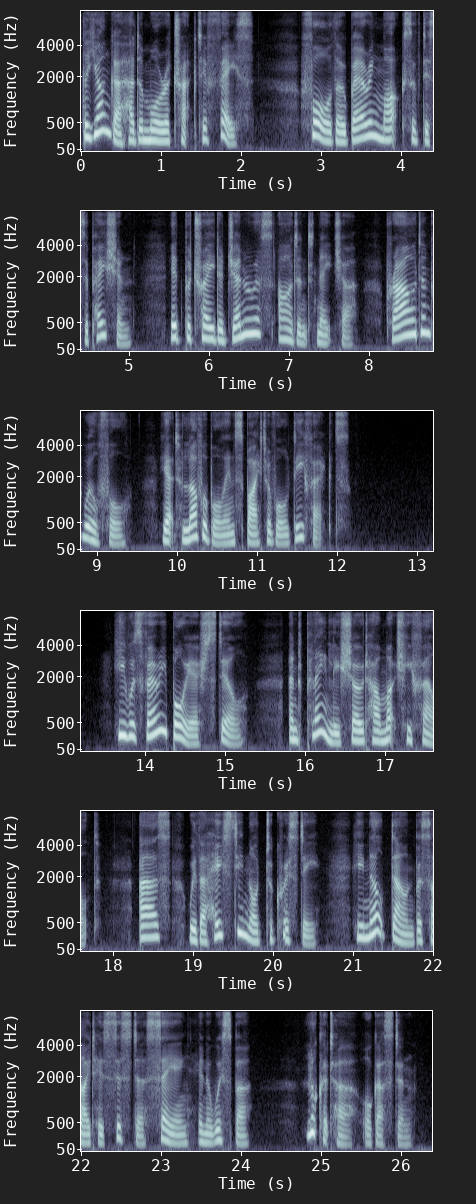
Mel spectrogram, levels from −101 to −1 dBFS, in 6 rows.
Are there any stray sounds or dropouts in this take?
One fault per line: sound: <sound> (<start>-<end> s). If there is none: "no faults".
no faults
